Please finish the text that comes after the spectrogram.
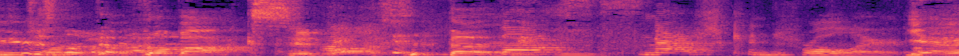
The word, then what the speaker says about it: B0XX: finishes it and releases it in 2017, and it's called The Box.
